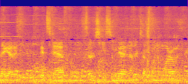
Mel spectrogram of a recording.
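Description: Loud background noise surrounds a man talking at a very fast pace. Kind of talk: interview answer. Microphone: handheld.

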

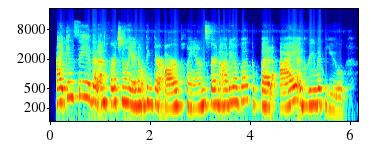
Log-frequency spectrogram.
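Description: With hardly any pauses, a woman speaks high-pitched at a moderate pace with ordinary pitch variation over a quiet background. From South Dakota. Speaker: poet. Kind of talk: poetry reading; panel discussion. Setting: video call. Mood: warm, reflective, some laughter. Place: home room. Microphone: video call.

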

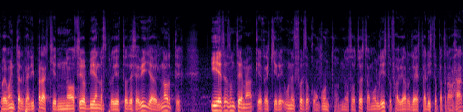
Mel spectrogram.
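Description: A man speaks at a very deep, low pitch with ordinary pitch variation. His pace is fairly quick. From Colombia, Andes (Antioquia) and La Unión, Nariño; Colombia. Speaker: politician. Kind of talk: press statement; interview answer. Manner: halting, repeats words. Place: home room. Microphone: handheld.

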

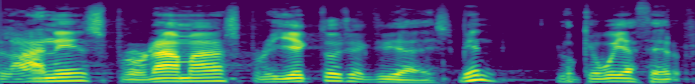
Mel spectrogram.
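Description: A man talks with lively intonation. The background is quiet. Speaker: cultural management consultant and lecturer; conference speaker. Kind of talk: conference talk. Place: hall. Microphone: handheld.

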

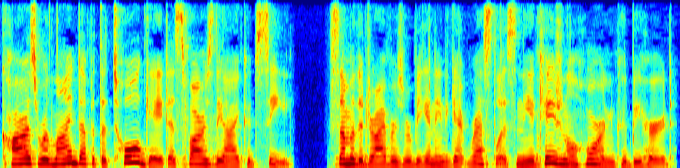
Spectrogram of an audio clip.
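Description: In a natural reading voice with ordinary pitch variation, the speaker reads over a quiet background.

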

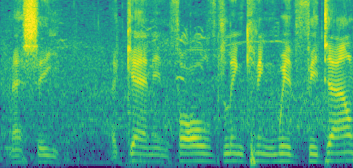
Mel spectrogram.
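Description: A man's fairly high voice at a very slow pace, against noticeable background noise. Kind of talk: sports match commentary recap, highlights voiceover. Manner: brisk, fluent, even-toned match narration; occasionally hesitant with filler 'uh'.

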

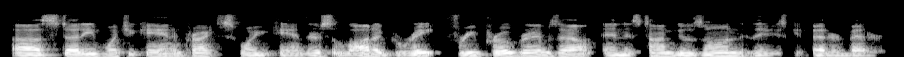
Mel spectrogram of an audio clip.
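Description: This man has a Texan accent and a dark, mellow tone at a medium pitch. He talks at a moderate pace against a quiet background. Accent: Texan American. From East Texas. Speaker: radio reporter and photographer; interviewee. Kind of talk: interview. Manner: hesitant with fillers. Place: office. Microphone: webcam.

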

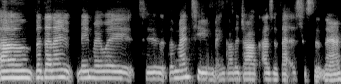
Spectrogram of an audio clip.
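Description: A woman with a normal speaking voice, fairly slow, with ordinary pitch variation against a quiet background. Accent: American. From USA. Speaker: veterinary student. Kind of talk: presentation and Q&A answers. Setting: online webinar. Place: home room. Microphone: video call.

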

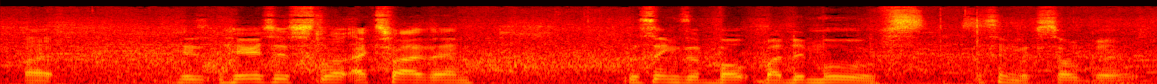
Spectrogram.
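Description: Noticeable background noise surrounds a man speaking at a fairly slow pace, the sound dry with no echo. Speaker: car vlogger. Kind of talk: casual vlog chat. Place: street. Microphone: phone near.

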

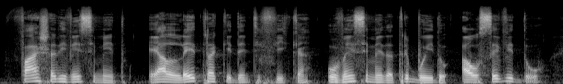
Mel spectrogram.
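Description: A man speaks at a moderate pace with a fairly low pitch. It is a normal speaking voice. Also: quiet background. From Northeast Brazil, João Pessoa, Paraíba; Paraíba, Brazil. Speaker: exam-prep teacher / educational YouTuber; exam-prep teacher, educational YouTuber. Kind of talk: tutorial. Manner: casual, filler-heavy (tá, beleza).

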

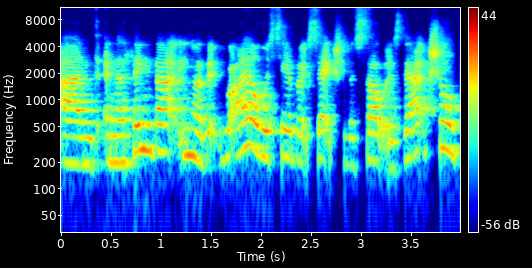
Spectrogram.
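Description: A woman speaks at a fairly quick pace with a slight Scottish accent, her voice carrying an audible room echo over a quiet background. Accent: mild Scottish. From Scotland. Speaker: anti-human-trafficking charity founder and security specialist. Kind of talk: interview. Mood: earnest, serious topic. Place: home room. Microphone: video call.

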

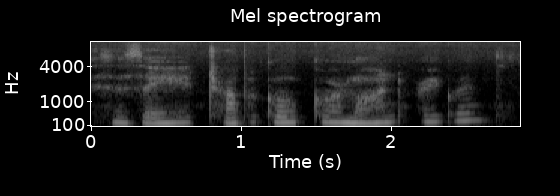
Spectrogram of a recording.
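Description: Soft-spoken delivery at a fairly slow pace, set against a quiet background. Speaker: perfume reviewer. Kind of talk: product review talk. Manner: soft-spoken, hushed ASMR delivery.

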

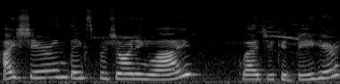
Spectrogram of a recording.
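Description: Light background noise is present. The speaking pace is moderate. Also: woman. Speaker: knitting and crochet designer and podcast host; podcast host. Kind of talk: casual live-stream chat. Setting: outdoors. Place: home room. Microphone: phone near.

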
